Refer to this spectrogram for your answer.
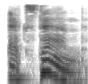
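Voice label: "extend", American English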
